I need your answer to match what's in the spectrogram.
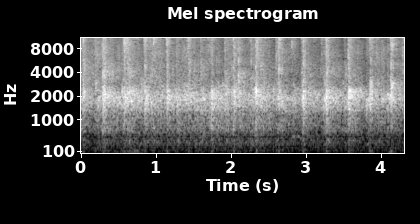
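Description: Steady applause from a crowd, a dense patter of many hands clapping at once, holding an even level throughout with slight rhythmic surges and no voices on top.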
